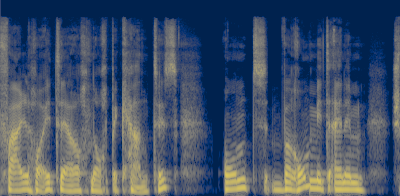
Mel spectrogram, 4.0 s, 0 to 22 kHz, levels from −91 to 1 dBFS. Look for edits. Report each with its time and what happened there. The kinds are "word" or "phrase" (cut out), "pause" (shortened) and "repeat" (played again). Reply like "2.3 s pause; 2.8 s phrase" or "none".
3.1 s word

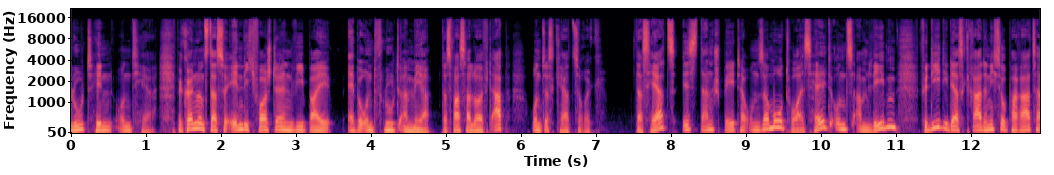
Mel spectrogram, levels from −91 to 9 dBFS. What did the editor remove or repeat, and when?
none

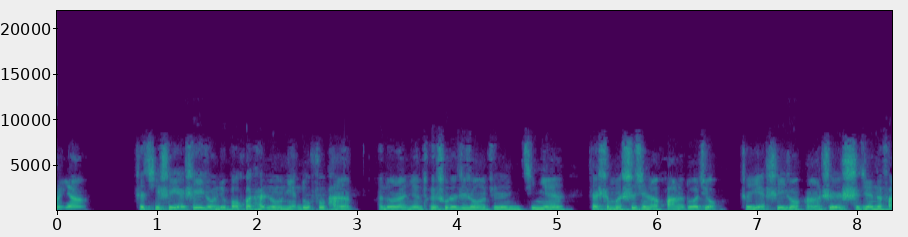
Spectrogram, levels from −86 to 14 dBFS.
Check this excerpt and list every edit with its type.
5.2 s pause; 6.7 s pause

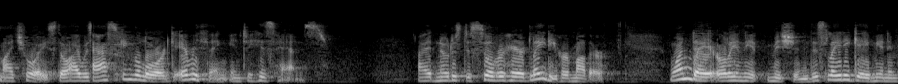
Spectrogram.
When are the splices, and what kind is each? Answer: 0.9 s word; 1.7 s phrase; 5.6 s phrase

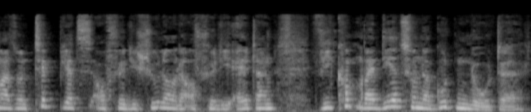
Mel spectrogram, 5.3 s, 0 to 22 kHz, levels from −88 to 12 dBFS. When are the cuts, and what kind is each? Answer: 0.9 s word; 3.6 s word

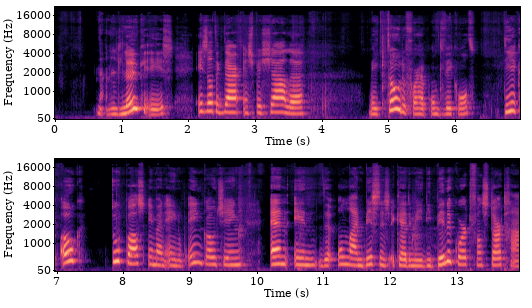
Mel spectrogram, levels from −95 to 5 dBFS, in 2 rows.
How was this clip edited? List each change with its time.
none

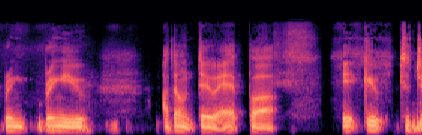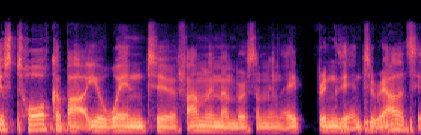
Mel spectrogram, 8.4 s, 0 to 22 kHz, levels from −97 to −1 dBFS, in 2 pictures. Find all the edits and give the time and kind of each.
none

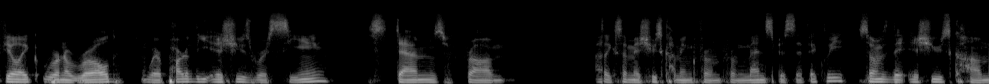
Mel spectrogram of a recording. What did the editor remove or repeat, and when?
1.3 s pause; 3.5 s pause; 6.0 s word; 7.4 s word; 8.5 s pause

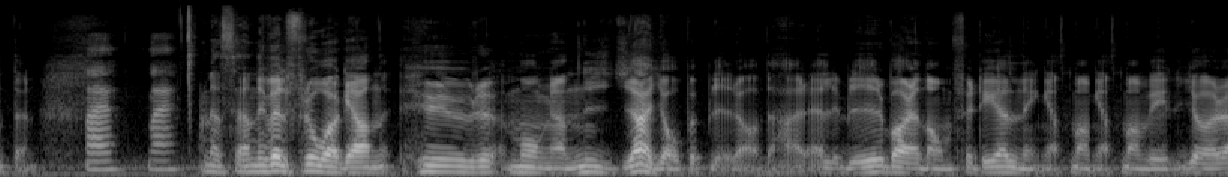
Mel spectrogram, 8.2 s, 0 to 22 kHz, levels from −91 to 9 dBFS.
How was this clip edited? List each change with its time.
7.3 s repeat

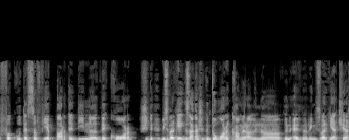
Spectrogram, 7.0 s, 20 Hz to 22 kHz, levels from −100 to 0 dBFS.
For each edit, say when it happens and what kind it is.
none

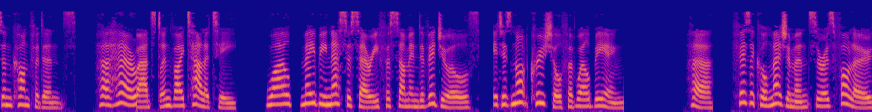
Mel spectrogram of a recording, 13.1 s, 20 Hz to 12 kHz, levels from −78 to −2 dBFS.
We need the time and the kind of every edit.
2.0 s word; 2.4 s phrase; 4.4 s word; 8.6 s phrase

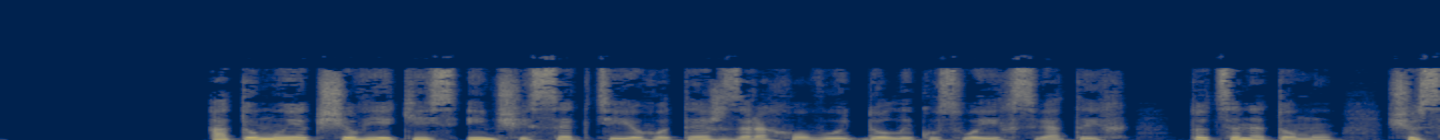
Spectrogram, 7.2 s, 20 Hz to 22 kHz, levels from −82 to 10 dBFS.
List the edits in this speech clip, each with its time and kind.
none

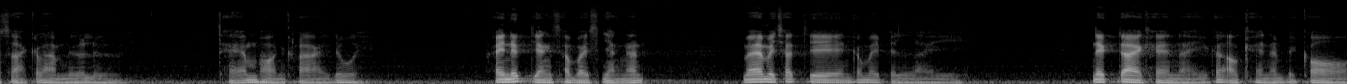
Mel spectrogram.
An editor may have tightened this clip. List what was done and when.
6.0 s phrase

